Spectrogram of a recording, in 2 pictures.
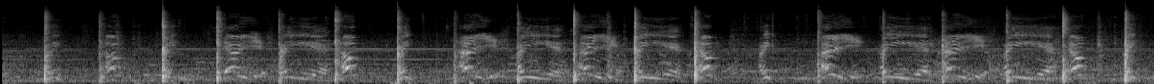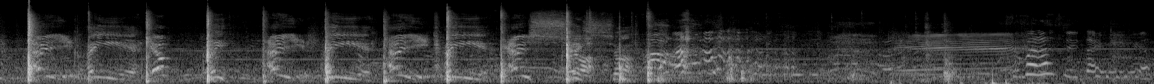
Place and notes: pounding mochi in Nara by Biagio Azzarelli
